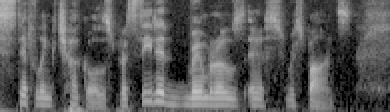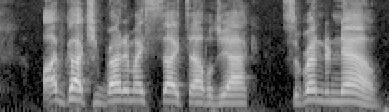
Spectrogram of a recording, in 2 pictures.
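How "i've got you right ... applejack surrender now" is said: cocky taunt. Acted. Rainbow taunts from behind wall.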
